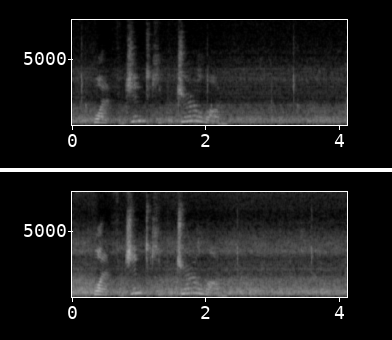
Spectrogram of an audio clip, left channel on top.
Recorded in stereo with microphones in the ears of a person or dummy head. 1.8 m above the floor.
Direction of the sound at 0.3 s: 35° right (ahead or behind).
